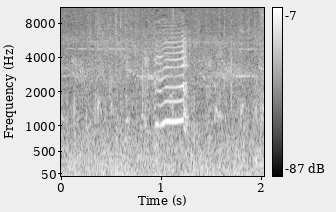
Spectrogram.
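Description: A chicken in the video game Crysis gives a single brief, faint cluck amid a steady background of game ambience, with no one talking.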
